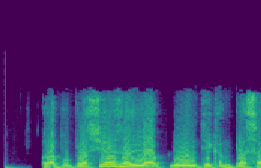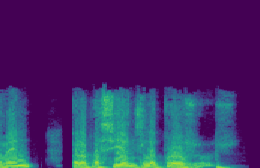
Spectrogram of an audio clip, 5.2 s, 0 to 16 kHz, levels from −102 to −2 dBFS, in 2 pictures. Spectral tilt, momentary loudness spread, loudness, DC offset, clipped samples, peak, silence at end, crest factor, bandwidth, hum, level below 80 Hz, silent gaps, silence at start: -5.5 dB/octave; 9 LU; -17 LUFS; under 0.1%; under 0.1%; -4 dBFS; 0.3 s; 12 dB; 7.8 kHz; none; -38 dBFS; 0.32-0.36 s, 3.24-3.32 s; 0.05 s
